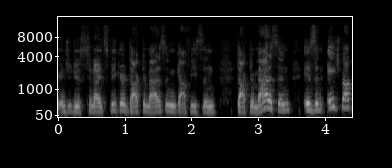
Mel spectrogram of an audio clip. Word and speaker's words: Ngafeeson: pronounce your last name we tell as though the first end is silent so it's like Gaffigan Dr Madison gaffyson and I'm embarrassing myself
